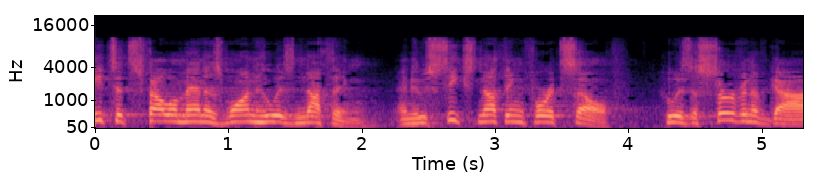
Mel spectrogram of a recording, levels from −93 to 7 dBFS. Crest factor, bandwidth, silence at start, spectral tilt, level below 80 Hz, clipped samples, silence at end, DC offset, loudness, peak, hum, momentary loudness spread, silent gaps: 16 dB; 11 kHz; 0 s; -5.5 dB/octave; -56 dBFS; under 0.1%; 0 s; under 0.1%; -19 LUFS; -4 dBFS; none; 8 LU; none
